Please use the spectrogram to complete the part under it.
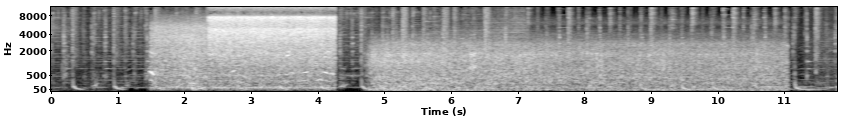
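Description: Foaming waterfall water in Tamhini Ghat roars as a steady, dense wash. A voice talks over it, and abrupt cuts break the sound near the start and end.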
